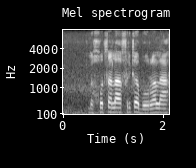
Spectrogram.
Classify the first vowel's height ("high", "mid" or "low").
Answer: high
